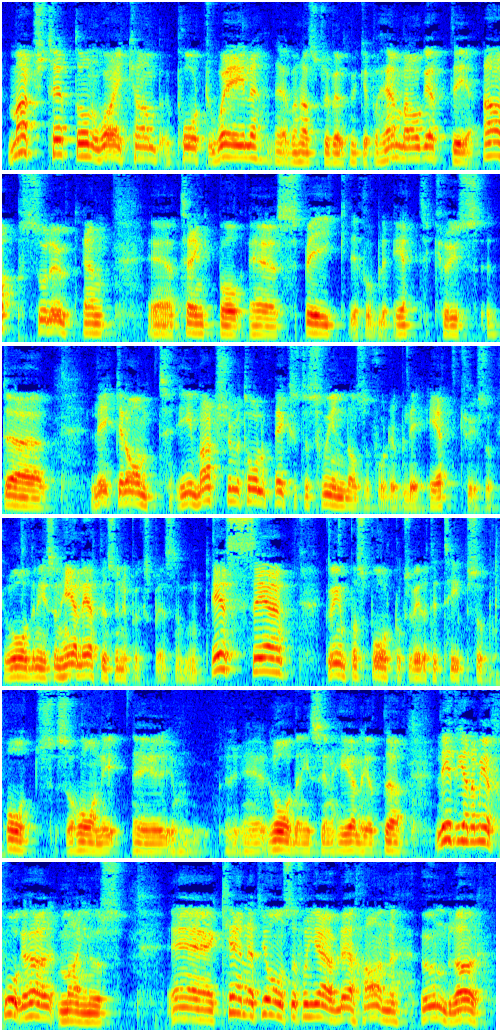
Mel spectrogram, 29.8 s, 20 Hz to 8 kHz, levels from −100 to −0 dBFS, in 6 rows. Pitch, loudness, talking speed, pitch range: 135 Hz, -20 LUFS, 165 wpm, 115-180 Hz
